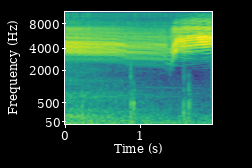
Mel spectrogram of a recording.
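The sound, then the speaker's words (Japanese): Cicadas drone loudly on a hot summer day, forming a continuous high-pitched buzzing chorus that swells louder near the end, with no voices. “できれば一緒になるのはこんなセミのうるさくない日が良かったけど”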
